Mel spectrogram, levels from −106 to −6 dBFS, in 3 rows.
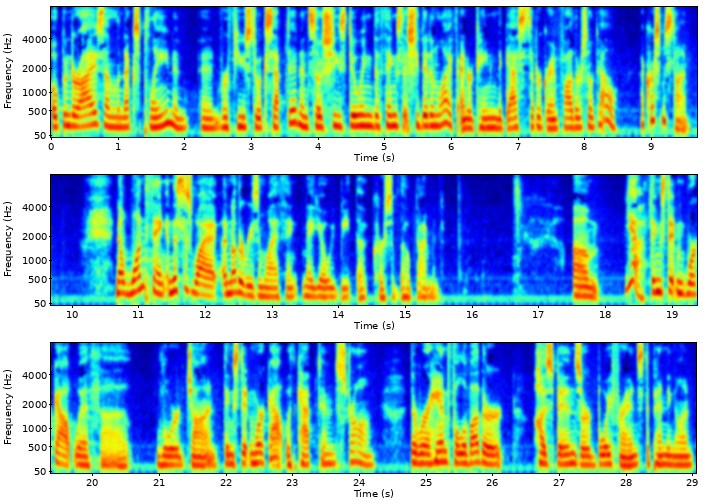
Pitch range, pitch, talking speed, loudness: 145-195 Hz, 165 Hz, 170 wpm, -19 LUFS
